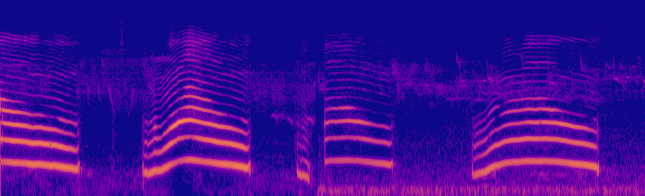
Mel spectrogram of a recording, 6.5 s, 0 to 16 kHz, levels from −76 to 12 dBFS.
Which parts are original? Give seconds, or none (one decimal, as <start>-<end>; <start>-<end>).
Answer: 0.0-0.5; 4.4-6.5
